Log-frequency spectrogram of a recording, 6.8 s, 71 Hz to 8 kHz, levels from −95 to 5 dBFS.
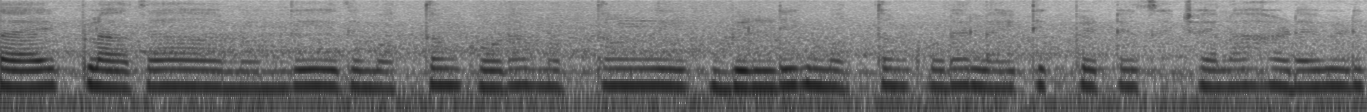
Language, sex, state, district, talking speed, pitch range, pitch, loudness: Telugu, female, Andhra Pradesh, Guntur, 125 wpm, 205-215 Hz, 210 Hz, -16 LUFS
